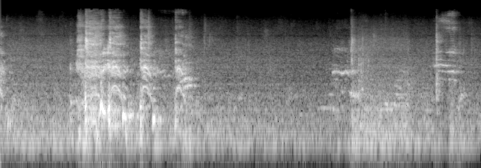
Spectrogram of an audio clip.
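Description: A woman's voice close to a podium microphone: a few short, loud utterances between one and three seconds in, then quieter talk near the end.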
